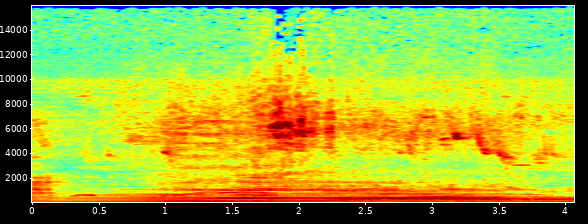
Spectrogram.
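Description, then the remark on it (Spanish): A motorcycle engine runs with a steady, droning hum, its pitch climbing gently as it drives away. The sound stays fairly loud throughout, with no voices. “La moto partió y Muto la siguió con la mirada, hasta que se diluyó en el paisaje quieto y vacío.”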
